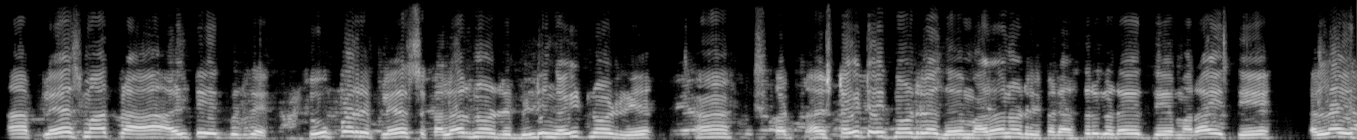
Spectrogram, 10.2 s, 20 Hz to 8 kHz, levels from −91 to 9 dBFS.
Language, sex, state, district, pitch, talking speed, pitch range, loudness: Kannada, male, Karnataka, Dharwad, 200 Hz, 185 wpm, 185-225 Hz, -11 LUFS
